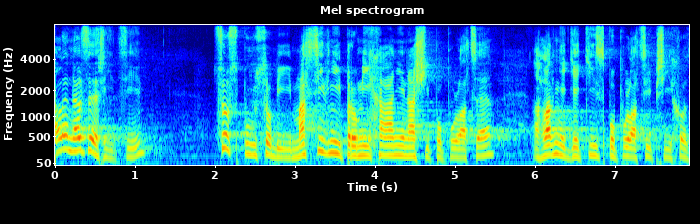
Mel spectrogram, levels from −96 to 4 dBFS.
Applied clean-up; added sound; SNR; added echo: none; none; none; none.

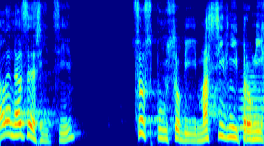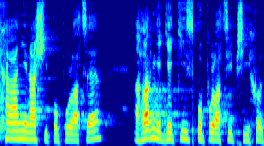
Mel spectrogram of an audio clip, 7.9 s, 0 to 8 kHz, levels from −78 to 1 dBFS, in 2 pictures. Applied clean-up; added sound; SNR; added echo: classical method log-MMSE.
